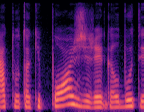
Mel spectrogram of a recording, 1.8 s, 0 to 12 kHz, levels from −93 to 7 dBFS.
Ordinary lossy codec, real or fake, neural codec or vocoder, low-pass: Opus, 64 kbps; real; none; 10.8 kHz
